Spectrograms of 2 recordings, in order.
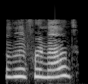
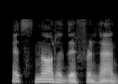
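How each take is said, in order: First: Put-on very high, loud child voice; piping child question; questioning little boy. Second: Said in the usual way. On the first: A narrator's reading. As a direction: ask it like a doubtful small kid. Child guesses at the creature.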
